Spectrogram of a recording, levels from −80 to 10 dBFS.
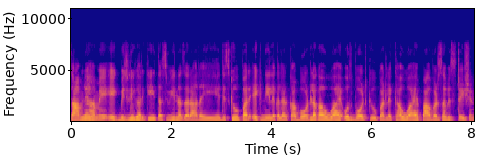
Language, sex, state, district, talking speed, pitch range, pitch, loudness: Hindi, female, Bihar, Vaishali, 230 wpm, 190-235 Hz, 215 Hz, -16 LUFS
